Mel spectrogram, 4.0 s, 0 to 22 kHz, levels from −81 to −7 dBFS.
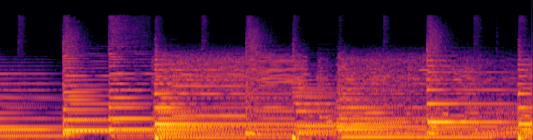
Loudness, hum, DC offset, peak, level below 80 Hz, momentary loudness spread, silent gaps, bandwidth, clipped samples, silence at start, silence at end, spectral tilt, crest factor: -21 LUFS; none; under 0.1%; -4 dBFS; -34 dBFS; 6 LU; none; 14 kHz; under 0.1%; 0 s; 0 s; -6.5 dB/octave; 16 dB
